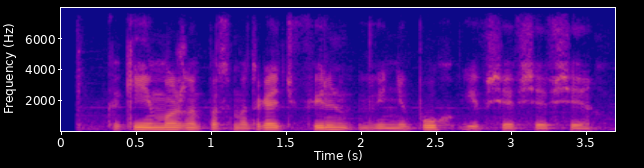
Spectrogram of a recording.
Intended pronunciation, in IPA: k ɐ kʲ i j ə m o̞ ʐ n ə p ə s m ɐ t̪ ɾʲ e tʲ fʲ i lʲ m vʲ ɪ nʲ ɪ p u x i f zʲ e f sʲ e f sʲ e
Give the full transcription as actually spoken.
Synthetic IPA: k ɐ kʲ i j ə m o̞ ʐ n ə p ə s m ɐ t̪ ɾʲ e tʲ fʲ i lʲ m vʲ ɪ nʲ ɪ p u x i f sʲ e f sʲ e f sʲ e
